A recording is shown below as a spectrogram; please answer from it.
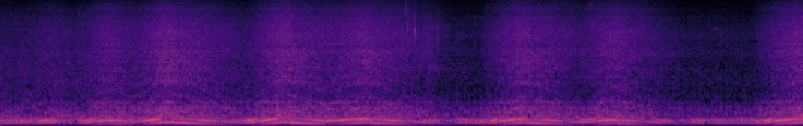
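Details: Saab just bought from a marketplace listing: clean, smooth rises and falls in pitch on throttle blips with no knocks or rattles; only a very faint repetitive knock is heard at idle; engine sounds healthy.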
